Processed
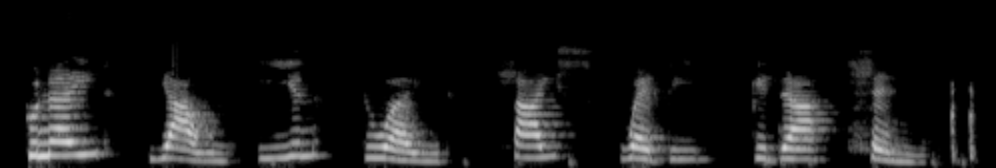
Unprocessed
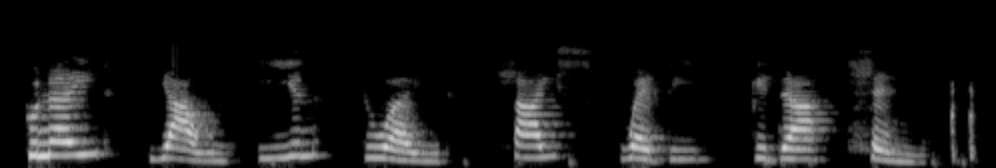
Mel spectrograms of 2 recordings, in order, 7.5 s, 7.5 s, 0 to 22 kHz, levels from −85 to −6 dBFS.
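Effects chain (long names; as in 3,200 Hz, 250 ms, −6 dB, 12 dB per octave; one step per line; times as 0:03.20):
0:05.08–0:05.70: background noise blue −78 dBFS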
